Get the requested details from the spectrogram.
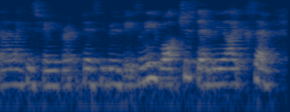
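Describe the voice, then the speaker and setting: A woman is speaking. She has a Liverpool accent. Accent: Scouse. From Liverpool region, England. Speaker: YouTuber. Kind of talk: casual chat.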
